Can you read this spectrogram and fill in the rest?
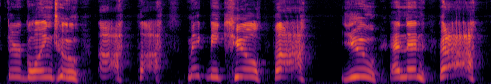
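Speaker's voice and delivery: high tormented voice with pained cries; agonized husband. Acted. Possessed husband warns wife, high agony. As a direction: gasp out the warning between cries of agony.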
